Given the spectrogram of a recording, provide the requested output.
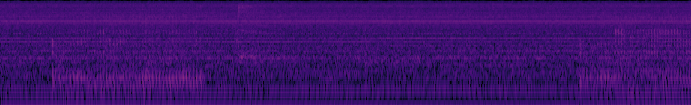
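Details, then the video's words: Snoozing English Bullmastiff Sabre, old and asleep one Sunday afternoon, lets out a drawn-out low rumbling snore lasting about two seconds, then a quiet pause before another snore begins near the end; steady hum throughout. "Sabre the Snoring Bullmastiff"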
